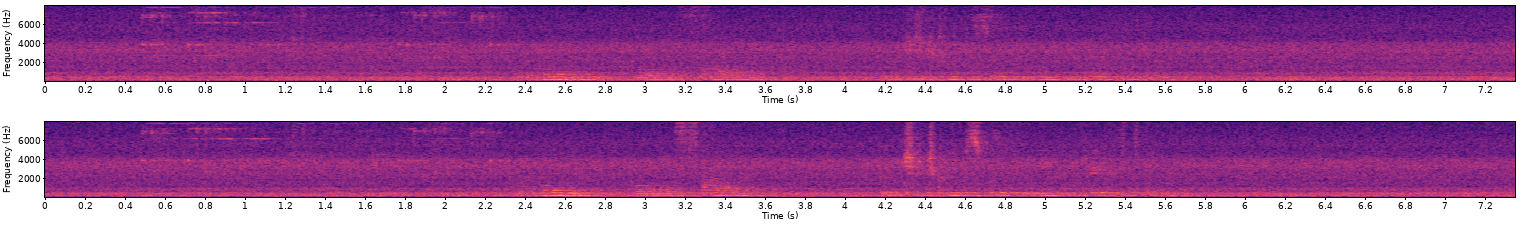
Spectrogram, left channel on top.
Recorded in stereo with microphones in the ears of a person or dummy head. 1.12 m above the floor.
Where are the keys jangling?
5° left (ahead or behind), 5.5 m; by 2.2 s 10° left (ahead or behind), 4 m.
